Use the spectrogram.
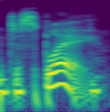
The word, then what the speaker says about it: display: Well, I would normally put the stress on the second syllable and say display.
